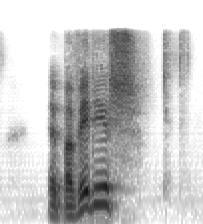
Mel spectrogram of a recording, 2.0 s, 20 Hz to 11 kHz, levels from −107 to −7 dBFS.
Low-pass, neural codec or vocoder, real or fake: 7.2 kHz; codec, 16 kHz, 0.5 kbps, X-Codec, WavLM features, trained on Multilingual LibriSpeech; fake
